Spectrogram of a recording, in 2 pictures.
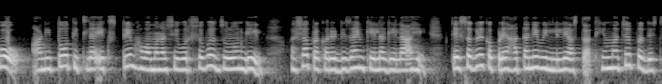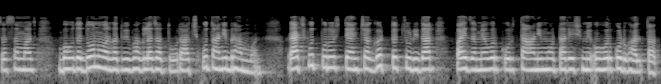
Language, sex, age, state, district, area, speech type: Marathi, female, 18-30, Maharashtra, Ratnagiri, urban, read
